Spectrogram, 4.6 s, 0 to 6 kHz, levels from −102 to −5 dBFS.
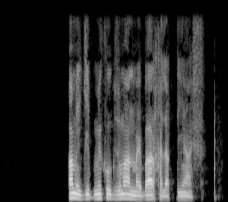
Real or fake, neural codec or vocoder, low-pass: real; none; 5.4 kHz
